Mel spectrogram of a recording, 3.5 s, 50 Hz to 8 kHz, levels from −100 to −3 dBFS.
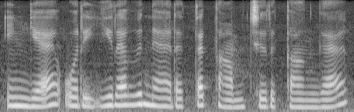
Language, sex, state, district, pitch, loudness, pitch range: Tamil, female, Tamil Nadu, Nilgiris, 220 Hz, -19 LUFS, 200-240 Hz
